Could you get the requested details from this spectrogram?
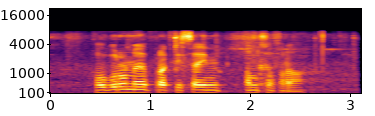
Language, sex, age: Afrikaans, male, 20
